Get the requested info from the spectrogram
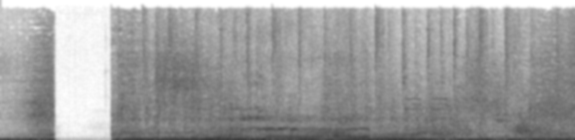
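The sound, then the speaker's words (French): A loud car engine roars with tires skidding and squealing, continuous, after a brief silent gap near the start; no talking. “Ouais, j'étais comme voiture, mais je pensais pas ça pantoute.”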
